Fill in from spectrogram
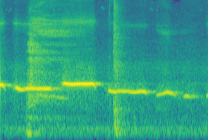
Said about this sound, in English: What are you doing? What are you whistling? What are you doing? What song is this? I was trying to do VPR.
